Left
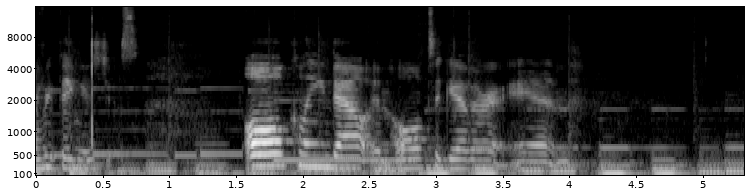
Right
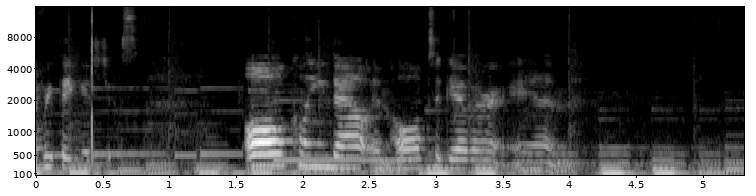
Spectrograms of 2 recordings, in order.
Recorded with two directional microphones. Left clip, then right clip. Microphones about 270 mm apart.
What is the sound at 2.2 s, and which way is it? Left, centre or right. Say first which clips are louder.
Speech: even; centre.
